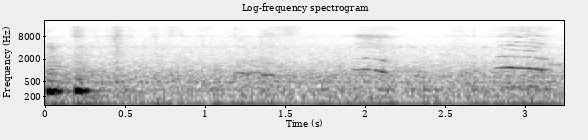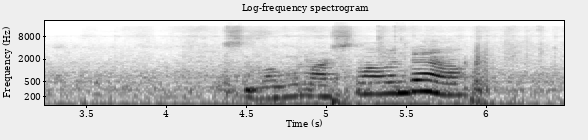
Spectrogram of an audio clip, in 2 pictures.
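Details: Two-week-old German Shepherd puppies nursing: thin rising squeaks at intervals, then a louder burst of layered whining squeals near the end, with a person talking and a steady low electrical hum throughout.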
